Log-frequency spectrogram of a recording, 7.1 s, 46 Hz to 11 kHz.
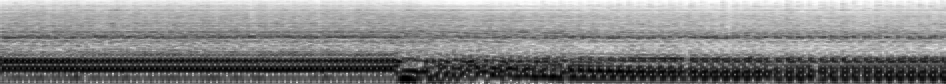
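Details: Cub Cadet Super LT1554 lawn tractor, 27 hp Kohler V-twin, 500+ hours, after head gasket rebuild, carb cleaning and adjustment, air box off: steady even firing after brief change; engine now running correctly, though possibly not revving fully.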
